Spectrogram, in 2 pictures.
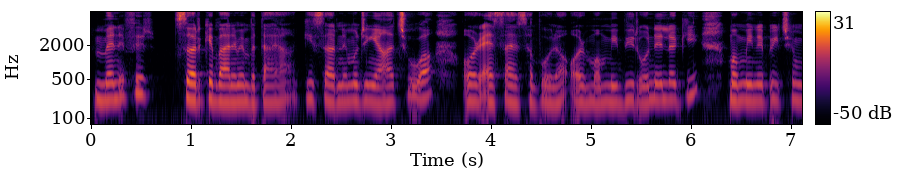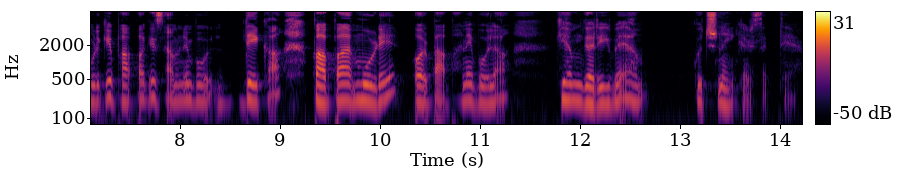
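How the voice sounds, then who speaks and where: A woman's voice: medium pitch, little pitch movement, normal speed, creaky, a little mellow. A woman from Gujarat, a web series actress, earnestly telling a personal story in a podcast interview and mixing in English phrases.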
